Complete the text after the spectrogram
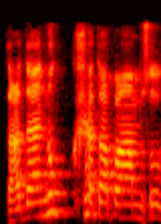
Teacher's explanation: Tadanu kshatapamsu, when you say it, you have to pronounce it in such a way that there is an extra kakara here, like as if there is an extra half ka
